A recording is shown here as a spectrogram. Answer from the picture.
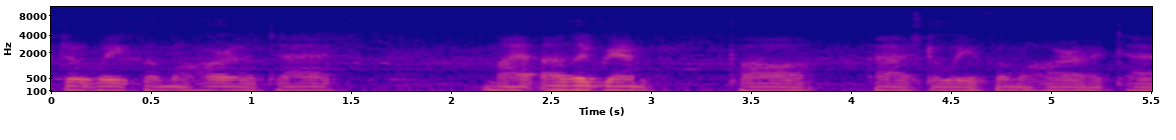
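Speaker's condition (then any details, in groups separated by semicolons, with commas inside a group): Cerebral palsy; caused by stroke hours after birth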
